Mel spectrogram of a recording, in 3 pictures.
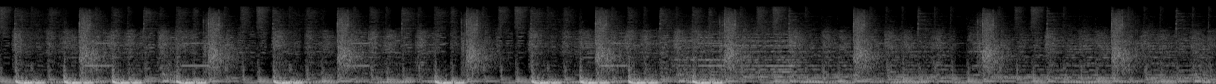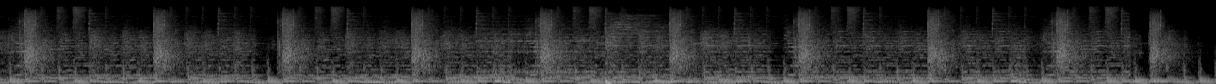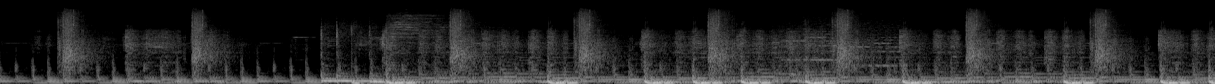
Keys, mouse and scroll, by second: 0.2-1.6 drag, 2.5-4.2 scroll up 1, 7.2 click, 9.8 ctrl+scroll up 1, 10.5 ctrl+scroll up 1, 12.6-21.2 drag, 25.1-28.5 typing, 27.7 click, 28.8-29.7 drag.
